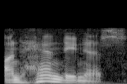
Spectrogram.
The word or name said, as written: unhandiness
